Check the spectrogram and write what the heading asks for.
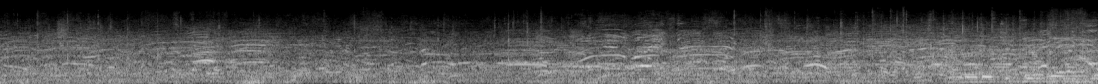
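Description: Spectators' voices chattering and calling out over one another in the stands, a steady babble with no single clear voice.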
